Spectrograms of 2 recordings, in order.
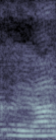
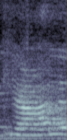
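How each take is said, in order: First: A vowel splits the start into two syllables. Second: The word starts with a tight kh-y cluster. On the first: "ചിലയിടത്ത് എന്താ പറയാ ഖയാൽ എന്ന് pronounce ചെയ്യും" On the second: "ഖ്യാൽ എന്നുള്ളത്"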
